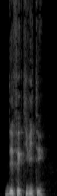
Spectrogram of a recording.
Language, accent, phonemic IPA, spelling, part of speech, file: French, France, /de.fɛk.ti.vi.te/, défectivité, noun, LL-Q150 (fra)-défectivité.wav
- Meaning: defectivity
